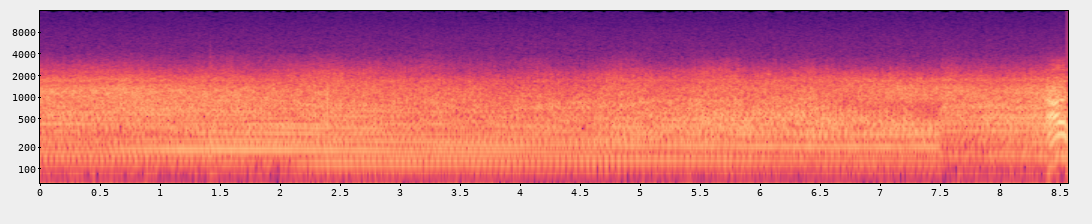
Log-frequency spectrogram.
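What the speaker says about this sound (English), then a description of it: "Also taking off from the carrier are control planes" A propeller aircraft engine roars steadily at a distance as planes take off from an aircraft carrier, a broad sustained drone with a slight swell near the end.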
